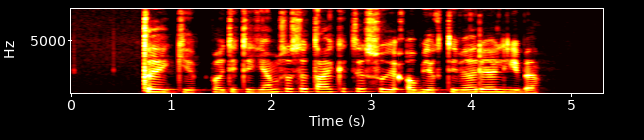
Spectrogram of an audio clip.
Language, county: Lithuanian, Alytus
